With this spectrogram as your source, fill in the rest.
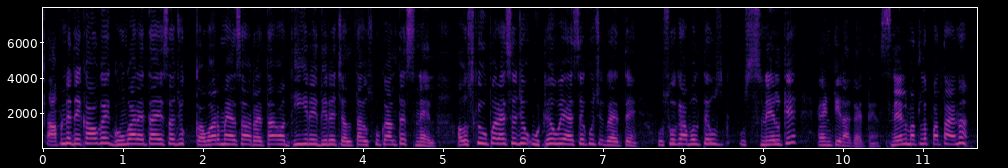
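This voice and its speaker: A woman's voice: a little high, fairly quick, few pauses. A woman teacher explains an English textbook lesson. She poses a question, answers it herself and repeats each word. Now and then she spells a word out letter by letter.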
